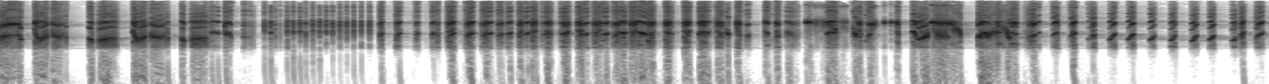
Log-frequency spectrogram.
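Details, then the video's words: Edible-nest swiftlet lure sound: dense chirping and buzzy twitters, a fast run of rapid clicks early on, then continuous chattering and clicking throughout. "Suara Walet Terbaik"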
